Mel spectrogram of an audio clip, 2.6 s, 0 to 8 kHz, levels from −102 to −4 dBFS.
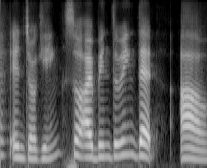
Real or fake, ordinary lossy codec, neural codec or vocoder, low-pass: fake; none; codec, 16 kHz, about 1 kbps, DyCAST, with the encoder's durations; none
